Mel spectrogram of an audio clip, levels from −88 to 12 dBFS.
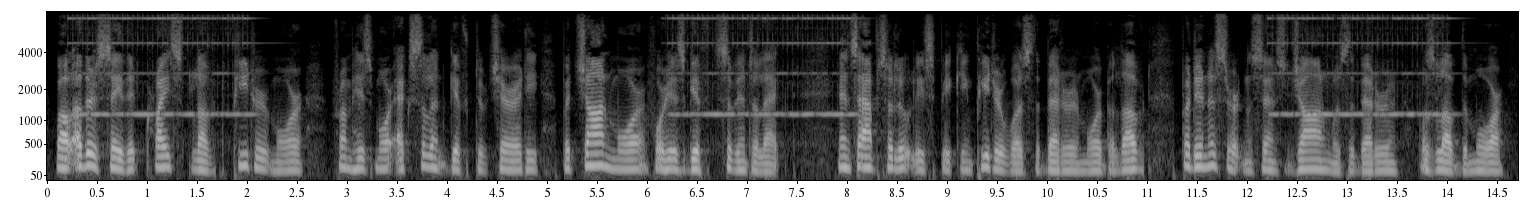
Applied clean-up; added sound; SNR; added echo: none; Telephone; 17 dB; none.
